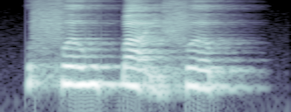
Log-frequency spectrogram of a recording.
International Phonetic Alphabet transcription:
fə˧wɓa̰˧˨j fə˨˩p̚

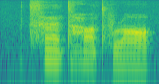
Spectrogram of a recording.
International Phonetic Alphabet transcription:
t͡sʰɛ̃t ɦɑ̃tfɹɑ

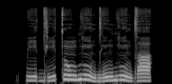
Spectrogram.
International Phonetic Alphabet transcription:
k͡pi˨ di˨˦tũ˦ɡĩ˦˨ dĩ˨˦ɡĩ˦˨da˧

